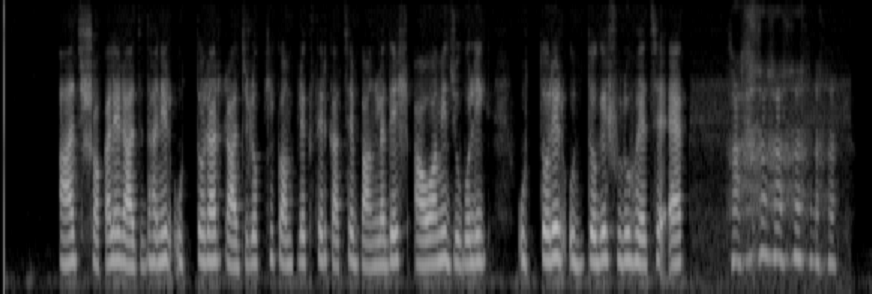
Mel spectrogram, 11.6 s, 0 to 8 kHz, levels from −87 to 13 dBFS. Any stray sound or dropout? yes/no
yes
